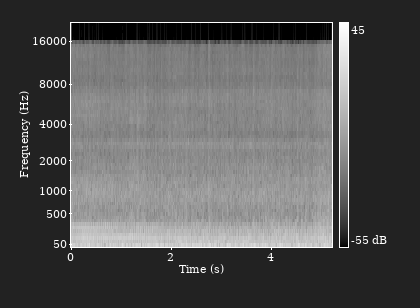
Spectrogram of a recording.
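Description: A stock Harley-Davidson Dyna motorcycle pulls hard in top gear at highway speed, its engine roar loud, steady and close, mixed with heavy wind rush throughout.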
